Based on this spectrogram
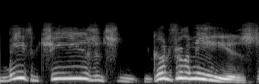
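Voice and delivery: high rhyming food call; order caller. Retold or imitated. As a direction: holler it in rhyme. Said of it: "Or she'd rhyme the food".

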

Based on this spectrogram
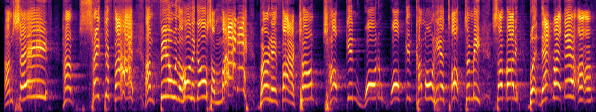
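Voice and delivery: high, loud, shouted church testimony; preaching at full force. Acted. Pastor rousing the church, shouting his testimony. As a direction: call it out, rousing the congregation.

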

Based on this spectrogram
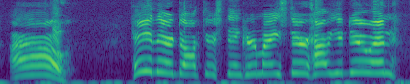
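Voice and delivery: high, loud cheery greeting; cheerful Booger voice. Acted. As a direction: greet her brightly.

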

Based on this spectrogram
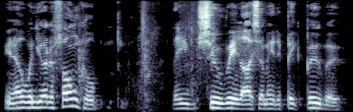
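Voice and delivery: usual speaking voice

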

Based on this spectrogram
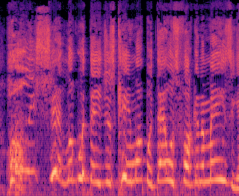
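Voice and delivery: mock fan excitement. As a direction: ham up the starstruck follower. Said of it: "And everyone goes".

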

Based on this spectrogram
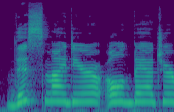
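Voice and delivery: a proud fox showing off his find; Mr Fox's voice. Acted. Mr Fox proudly presenting the storehouse, lightly voiced.

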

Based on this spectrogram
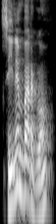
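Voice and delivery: ordinary talk

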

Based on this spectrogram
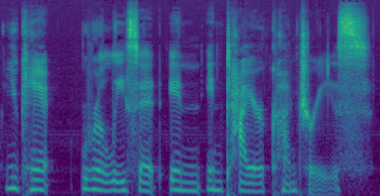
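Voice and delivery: slow, voiceless whisper of curious moviegoers; slow conspiratorial whisper of a tempted audience; mock whisper. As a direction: hush it like a scandalous secret. Curious people quoted, hushed.

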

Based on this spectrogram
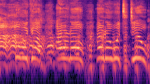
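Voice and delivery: high-pitched helpless wail; acted-out frantic whimpering; mock panic. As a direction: imitate a kid falling apart. Acts out David panicking.

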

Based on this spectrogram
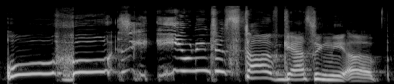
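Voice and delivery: high squeal, laughing through it; laughing mock gush. To a friend who praised the impression, high laughing squeal. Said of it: "my [name] impression".

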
